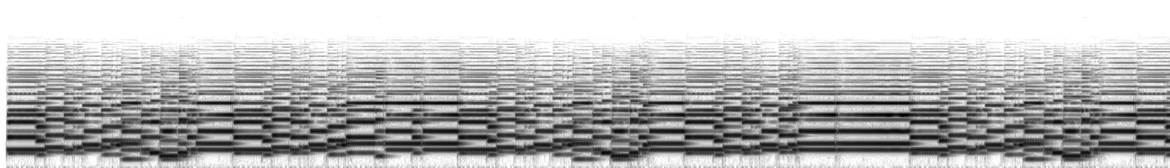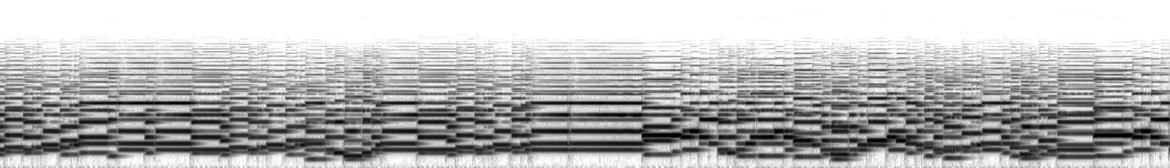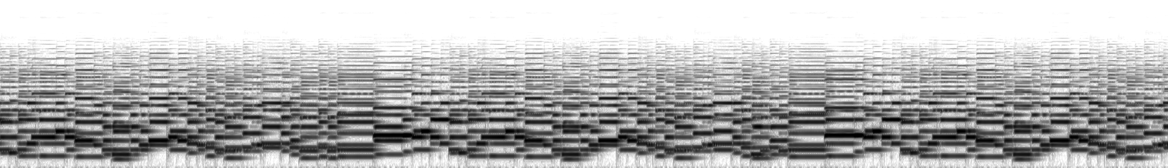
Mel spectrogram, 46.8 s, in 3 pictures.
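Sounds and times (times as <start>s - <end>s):
polska dance tune: 0.2s - 46.7s.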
